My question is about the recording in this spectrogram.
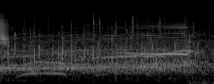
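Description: A large crowd applauding and cheering: a steady wash of clapping with a few faint voices in it, fading away near the end.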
